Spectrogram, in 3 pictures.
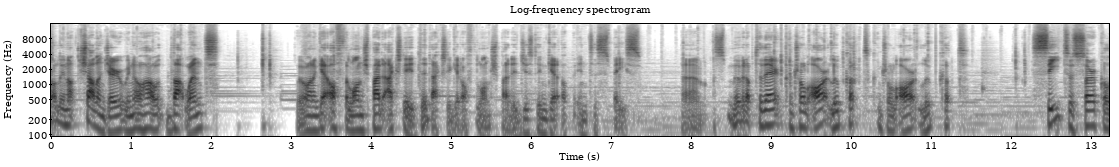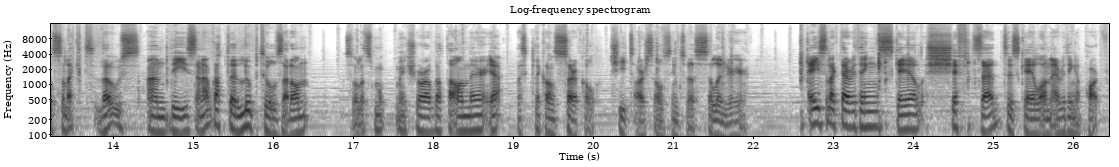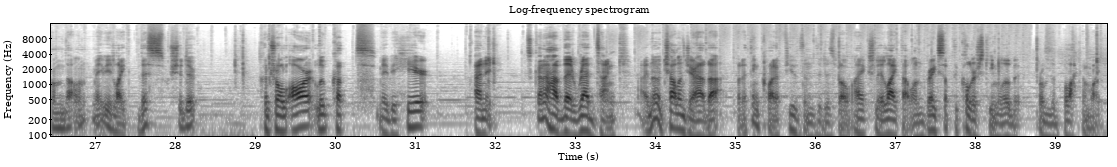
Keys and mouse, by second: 0.8 middle click, 1.3 click, 2.0 KP_3, 2.4 KP_1, 3.4 shift+middle click, 4.4-6.7 ctrl+drag, 7.3 middle click, 7.8 shift+middle click, 8.8 ctrl+r, 11.0 ctrl+r, 11.0 3, 11.8 c, 13.6 middle click, 14.4 c, 18.0 click, 19.6 click, 20.0 middle click, 20.6 shift+middle click, 21.3 KP_1, 22.3 a, 23.3 s, 27.5 middle click, 28.5 KP_1, 28.9 ctrl+r, 31.6 a, 32.7 g, 34.7 middle click, 35.1 3, 36.4 shift+click, 36.7 shift+click, 36.9 shift+click, 38.0 KP_1, 39.2 s.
